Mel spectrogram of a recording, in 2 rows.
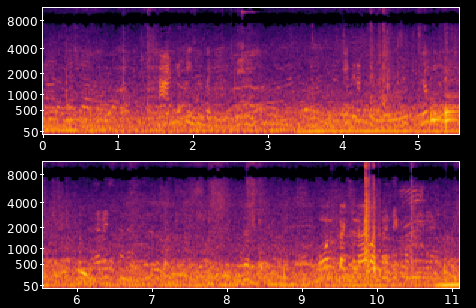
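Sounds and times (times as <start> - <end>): indistinct voices and chatter: 0.0 - 11.0.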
